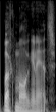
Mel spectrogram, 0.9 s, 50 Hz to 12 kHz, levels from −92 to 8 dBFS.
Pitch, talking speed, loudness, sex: 90 Hz, 200 wpm, -22 LUFS, male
